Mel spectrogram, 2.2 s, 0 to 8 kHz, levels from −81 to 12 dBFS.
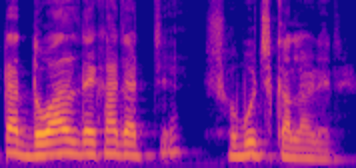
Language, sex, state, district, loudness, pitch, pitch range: Bengali, male, West Bengal, Alipurduar, -18 LUFS, 170 Hz, 145-180 Hz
